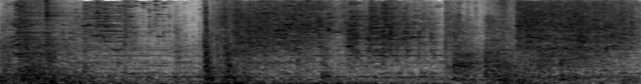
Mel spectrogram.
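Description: Dramatic background score with crashing, shattering sound-effect hits, swelling suddenly about a second and a half in and again near the end.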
